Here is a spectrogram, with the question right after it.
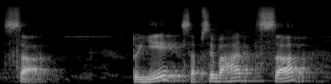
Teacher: आपकी जीभ सबसे बाहर यानी दांत को छूने का प्रयास कर रही है लेकिन छू नहीं पा रही।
